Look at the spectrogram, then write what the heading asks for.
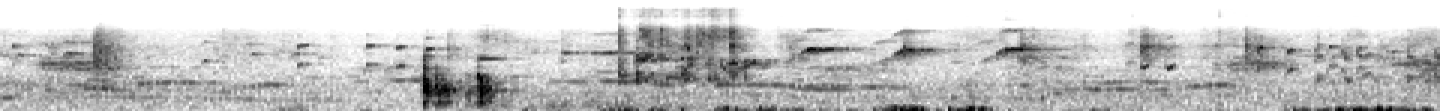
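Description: Small songbird chirping: a busy run of short, quick chirps, some sliding up or down in pitch, with a few low dull bumps.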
